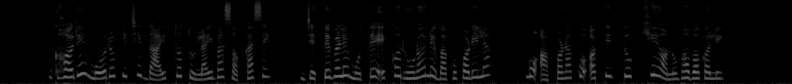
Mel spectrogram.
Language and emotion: Odia, sad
